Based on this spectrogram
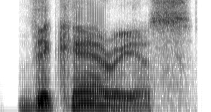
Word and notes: vicarious: British English

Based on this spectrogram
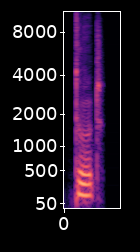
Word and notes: tut: Indian

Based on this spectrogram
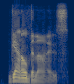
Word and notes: galvanize: British English

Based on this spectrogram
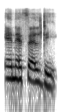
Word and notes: Nfld: Indian

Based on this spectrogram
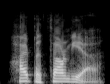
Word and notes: hypothermia: American English

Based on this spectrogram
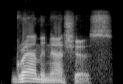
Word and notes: Graminaceous: British English

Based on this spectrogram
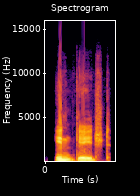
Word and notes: engaged: American English

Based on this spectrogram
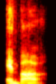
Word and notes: embower: Indian

